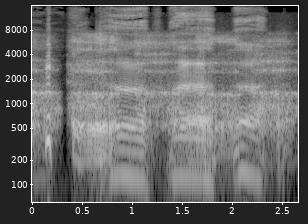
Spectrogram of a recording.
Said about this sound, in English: He sounds like a traditional wrestling mark. Yeah. Deep breathing.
